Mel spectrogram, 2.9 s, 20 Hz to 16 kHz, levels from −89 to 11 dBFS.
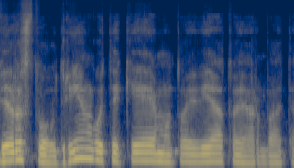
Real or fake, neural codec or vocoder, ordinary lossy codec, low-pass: real; none; Opus, 24 kbps; 14.4 kHz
